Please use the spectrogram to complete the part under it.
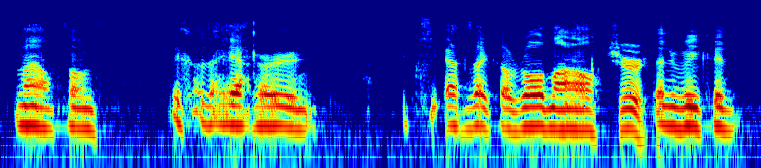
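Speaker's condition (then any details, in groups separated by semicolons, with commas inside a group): Cerebral palsy, mild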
